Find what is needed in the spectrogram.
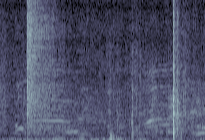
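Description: Two sharp pops of a softball smacking into a leather fielder's glove, one just after the start and a louder one near the end, with spectators calling out between them.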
